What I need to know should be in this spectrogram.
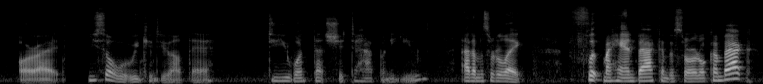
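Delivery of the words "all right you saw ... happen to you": very quiet, hushed, close-up voice. Player leaning over a guy to speak to him, really quiet voice. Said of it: "in like a really quiet voice be like".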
